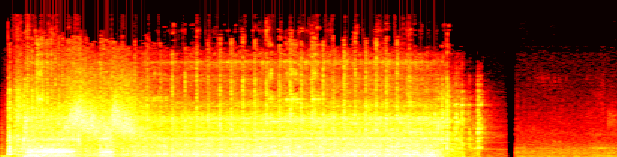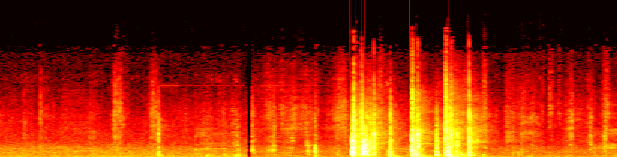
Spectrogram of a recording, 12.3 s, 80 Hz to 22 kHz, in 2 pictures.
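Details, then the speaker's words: STIHL FS45C trimmer unused about 6 years, after carb clean, carb kit, new primer, fuel filter and fresh fuel: screams up to steady, even high revs with no stumbling, then shuts off cleanly; runs like new. "start running up runs like a brand new one"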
